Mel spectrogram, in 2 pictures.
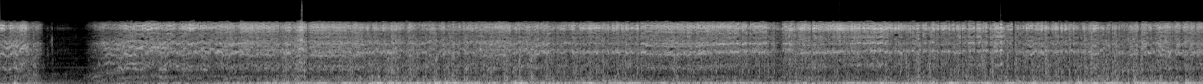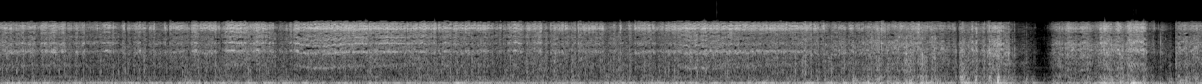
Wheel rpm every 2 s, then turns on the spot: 140, 210, 220, 220, 230, 220, 230, 230, 230, 220, 170, 130.
none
